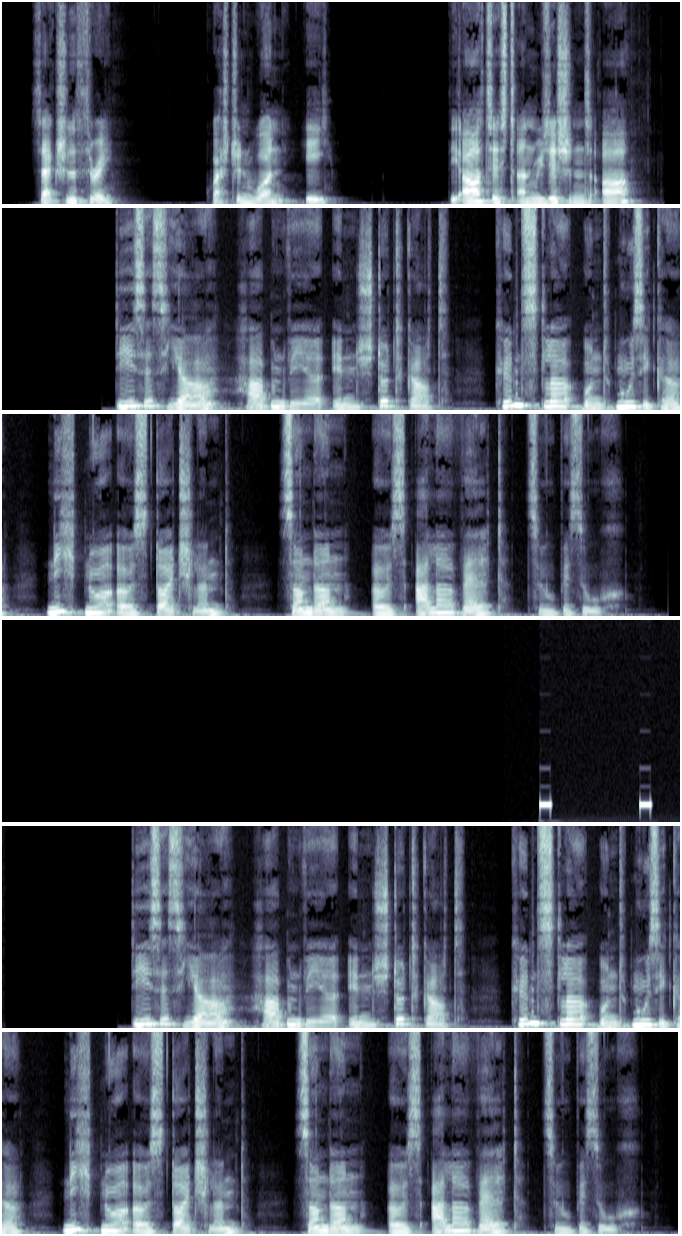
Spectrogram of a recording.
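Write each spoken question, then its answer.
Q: The artists and musicians are.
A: from all over the world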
